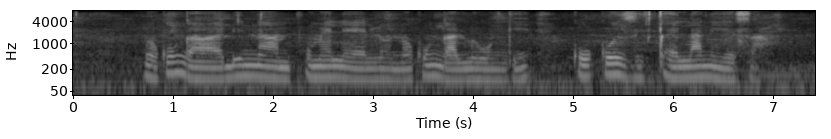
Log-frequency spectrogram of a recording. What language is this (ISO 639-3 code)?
xho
